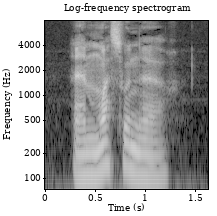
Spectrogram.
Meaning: harvester, reaper
- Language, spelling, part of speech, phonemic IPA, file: French, moissonneur, noun, /mwa.sɔ.nœʁ/, Fr-moissonneur.ogg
